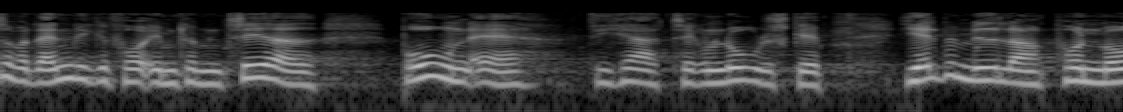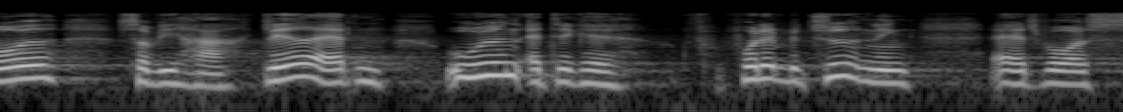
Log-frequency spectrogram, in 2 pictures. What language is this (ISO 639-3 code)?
dan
